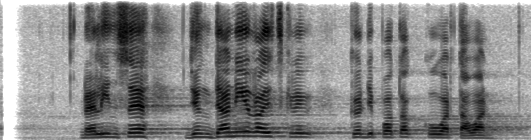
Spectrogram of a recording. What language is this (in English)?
Sundanese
